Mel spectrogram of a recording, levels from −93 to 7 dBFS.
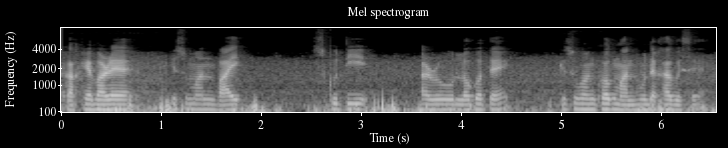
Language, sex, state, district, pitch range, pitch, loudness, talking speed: Assamese, male, Assam, Sonitpur, 130-145 Hz, 140 Hz, -22 LUFS, 110 wpm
